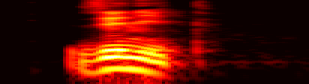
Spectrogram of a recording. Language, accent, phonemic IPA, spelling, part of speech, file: French, France, /ze.nit/, zénith, noun, LL-Q150 (fra)-zénith.wav
- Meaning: zenith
